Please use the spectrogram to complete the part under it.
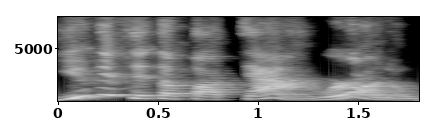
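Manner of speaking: put-on sassy, snippy voice. Acting out a restaurant host who gets sassy: imitating a sassy snippy host. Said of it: "wants to get sassy and snippy with you and be like".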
